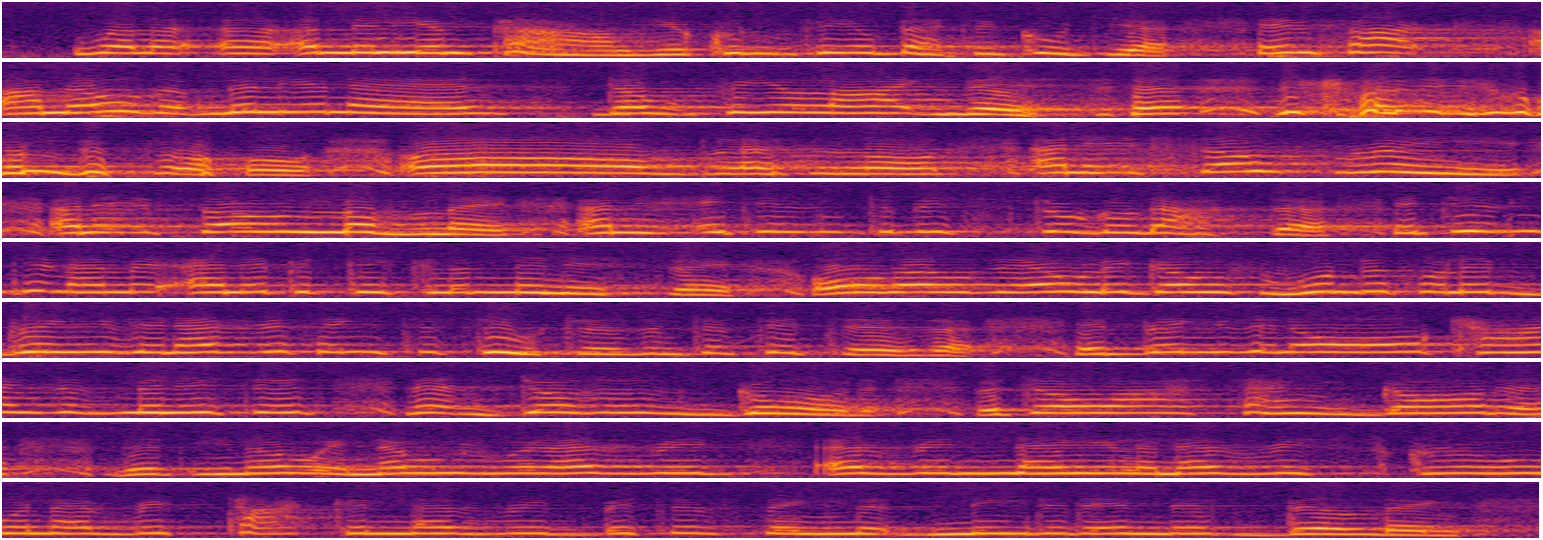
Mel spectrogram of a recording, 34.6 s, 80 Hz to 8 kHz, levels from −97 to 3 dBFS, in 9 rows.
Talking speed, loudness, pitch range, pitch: 185 wpm, -17 LUFS, 310-380 Hz, 340 Hz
